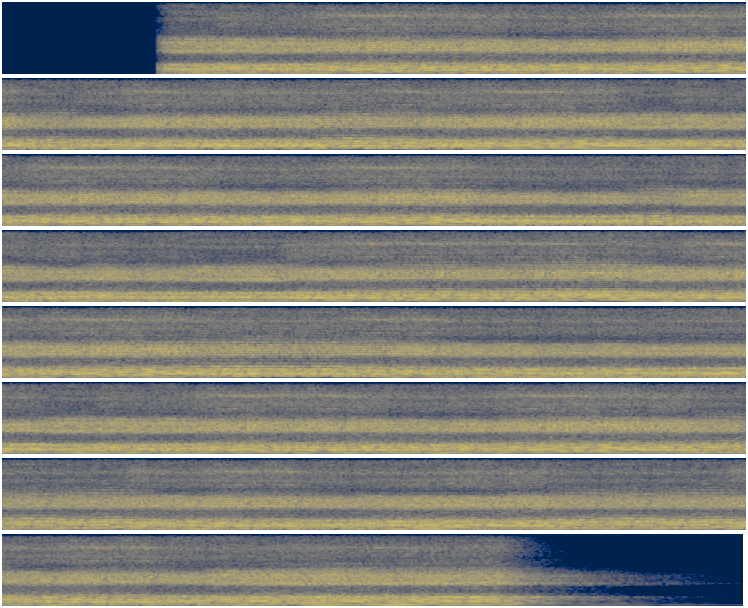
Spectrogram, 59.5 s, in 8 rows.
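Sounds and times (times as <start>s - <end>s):
male choir: 1.6s - 58.2s.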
